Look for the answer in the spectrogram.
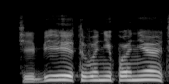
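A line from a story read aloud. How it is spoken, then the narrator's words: Confused mutter. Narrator (Russian): растерянно бормотал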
